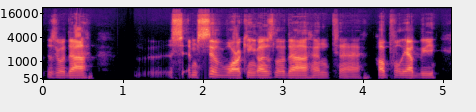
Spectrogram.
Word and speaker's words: ZLUDA: it correctly well it's it's written incorrectly but you would pronounce it zuda ah okay yeah I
